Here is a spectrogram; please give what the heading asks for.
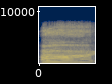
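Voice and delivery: mock held-back yell, very high and drawn out. Retelling calling to two guys on a tailgate: retelling own yell, held back. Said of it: "I'm trying to be quiet right now".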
